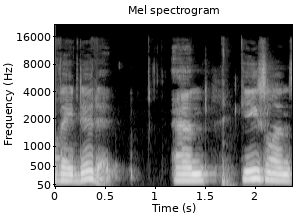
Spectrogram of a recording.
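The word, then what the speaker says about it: Ghiselin: Well, one very early influence on me was reading a book by a man named Brewster Gieselin, that's spelled G-H.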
